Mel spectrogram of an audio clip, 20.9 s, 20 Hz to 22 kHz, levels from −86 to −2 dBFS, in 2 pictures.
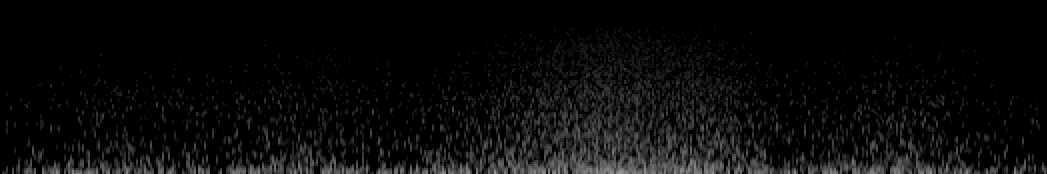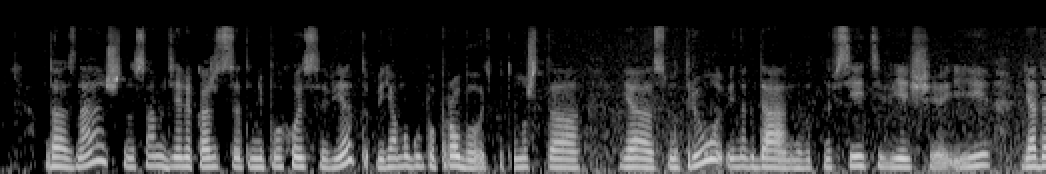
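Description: From start to finish the speech has been through overdone noise removal: a reduction stage set far too aggressively keeps pulling individual frequency bands down whenever they sit near its noise estimate. The background drops and breaks up into twinkling specks, and quiet parts of the voice are carved away.

The whole clip also carries plainly audible coding damage, likely from low-delay AAC compression (AAC-ELD) at a low rate that fits roughly 32 kbps. Its short frames resolve pitch harmonics poorly, so the voice turns rough and grainy, with noise filling the gaps between harmonics and a dulled, synthetic-sounding top band.

Between 15.43 and 15.60 s comes AAC frame loss with muting: several coded frames went missing and the decoder replaced their spectrum with zeros. About 100 ms of sound disappears in patches across that 160 ms stretch, the longest run a few tens of milliseconds, each gap a soft-edged dropout.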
